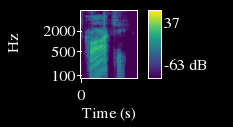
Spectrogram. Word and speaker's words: Klocke: We were musing over the pronunciation, whether it was Klocke or Glocke. Yeah, and then he put it at the bottom, and it made it very easy to figure out. It's Klocke. It did.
